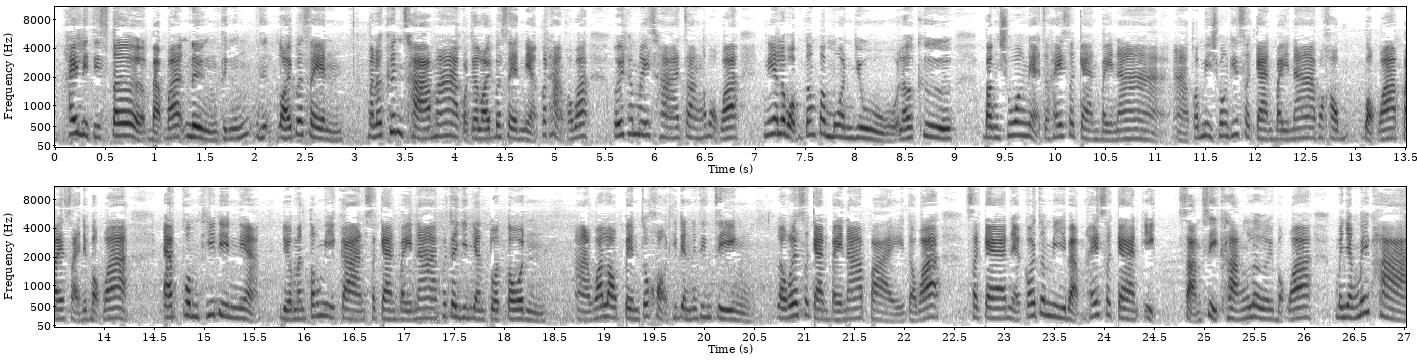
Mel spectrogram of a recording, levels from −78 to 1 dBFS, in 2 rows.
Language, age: Thai, 20-39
